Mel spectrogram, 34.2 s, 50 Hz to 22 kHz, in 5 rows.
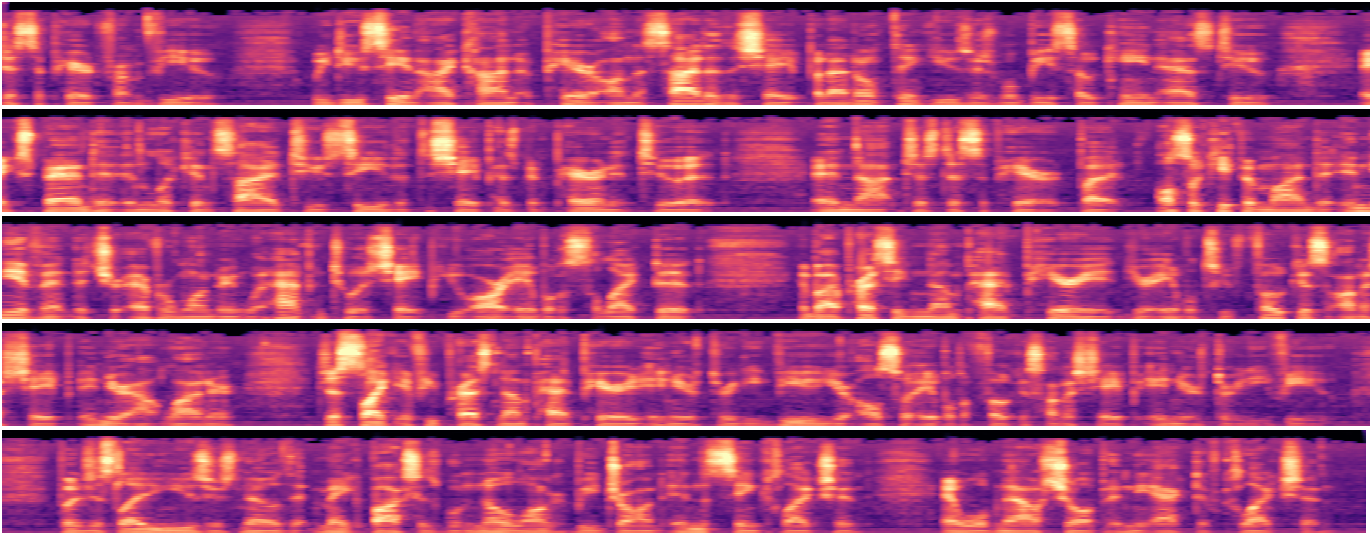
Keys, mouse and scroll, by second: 4.6 click, 7.2 click, 12.8 click, 16.4 click, 18.6 KP_Decimal, 21.8 scroll down 1, 22.8 KP_Decimal, 23.3 scroll down 1, 27.2 scroll down 1.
